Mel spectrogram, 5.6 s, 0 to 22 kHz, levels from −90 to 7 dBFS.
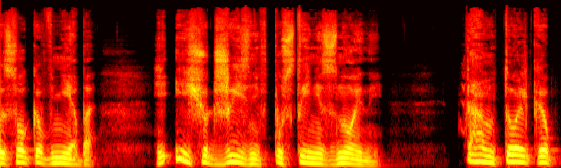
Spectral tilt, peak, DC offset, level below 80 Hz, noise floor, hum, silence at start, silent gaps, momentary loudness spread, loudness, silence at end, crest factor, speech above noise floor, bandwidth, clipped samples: -4.5 dB/octave; -2 dBFS; under 0.1%; -52 dBFS; -62 dBFS; none; 0 s; 4.49-4.57 s; 11 LU; -16 LUFS; 0.05 s; 14 dB; 47 dB; 18 kHz; under 0.1%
